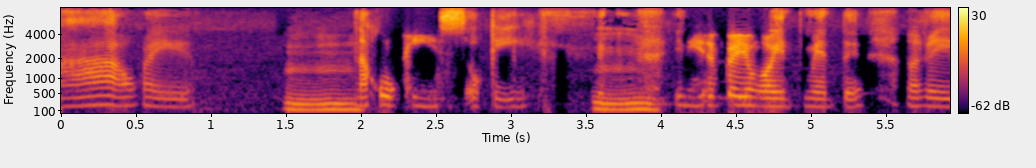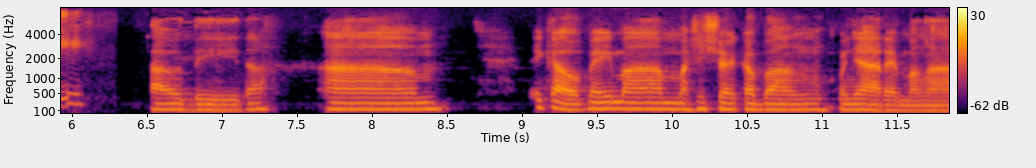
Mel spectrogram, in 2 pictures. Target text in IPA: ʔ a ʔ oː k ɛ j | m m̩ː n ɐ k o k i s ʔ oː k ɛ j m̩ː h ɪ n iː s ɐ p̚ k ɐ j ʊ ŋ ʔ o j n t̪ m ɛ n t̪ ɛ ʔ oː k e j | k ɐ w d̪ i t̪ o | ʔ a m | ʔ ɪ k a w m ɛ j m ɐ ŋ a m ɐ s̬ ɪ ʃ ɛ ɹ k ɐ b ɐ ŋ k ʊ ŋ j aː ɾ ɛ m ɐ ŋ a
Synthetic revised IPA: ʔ a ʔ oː k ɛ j | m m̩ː n ɐ k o k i s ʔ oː k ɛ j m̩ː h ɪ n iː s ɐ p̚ k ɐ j ʊ ŋ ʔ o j n t̪ m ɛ n t̪ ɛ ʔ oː k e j | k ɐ w d̪ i t̪ o | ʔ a m | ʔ ɪ k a w m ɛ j m ɐ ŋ a m ɐ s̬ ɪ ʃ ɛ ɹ k ɐ b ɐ ŋ k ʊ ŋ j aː ɾ ɛ m ɐ ŋ a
